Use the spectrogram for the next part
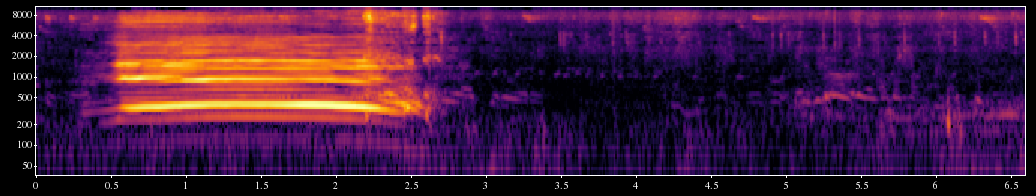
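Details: Cattle at bull race (karapan sapi) training on a field in Asemanis, Pamekasan: one long, loud, steady harmonic moo lasting about two seconds, ending with a falling break, then quiet background with faint distant noise.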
